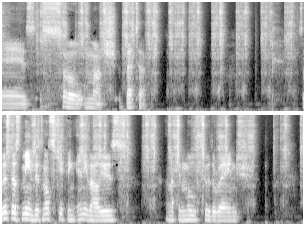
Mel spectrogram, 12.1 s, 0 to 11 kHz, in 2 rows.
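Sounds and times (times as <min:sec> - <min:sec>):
fingers rubbing metal knob: 0:00.7 - 0:11.9.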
